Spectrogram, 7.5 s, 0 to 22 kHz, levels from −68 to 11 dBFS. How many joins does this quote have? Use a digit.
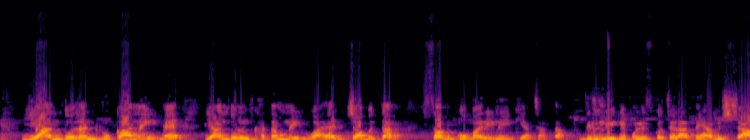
1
